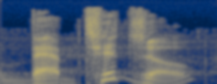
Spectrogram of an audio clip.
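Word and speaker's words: baptizo (βαπτίζω): It's pronounced a little differently. It's called baptizo, but it's not a translation, it's a transliteration.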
